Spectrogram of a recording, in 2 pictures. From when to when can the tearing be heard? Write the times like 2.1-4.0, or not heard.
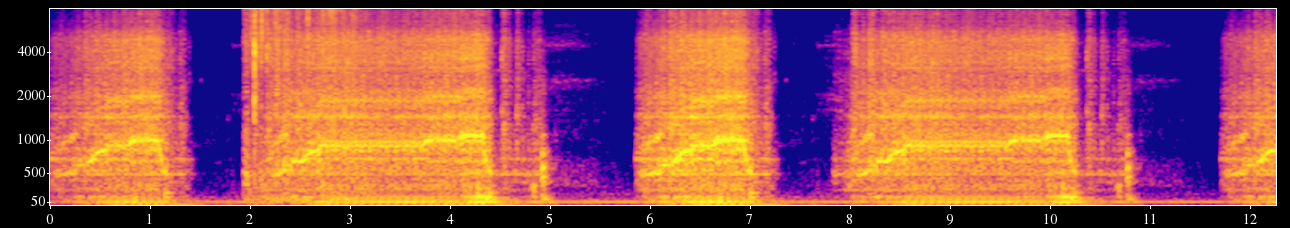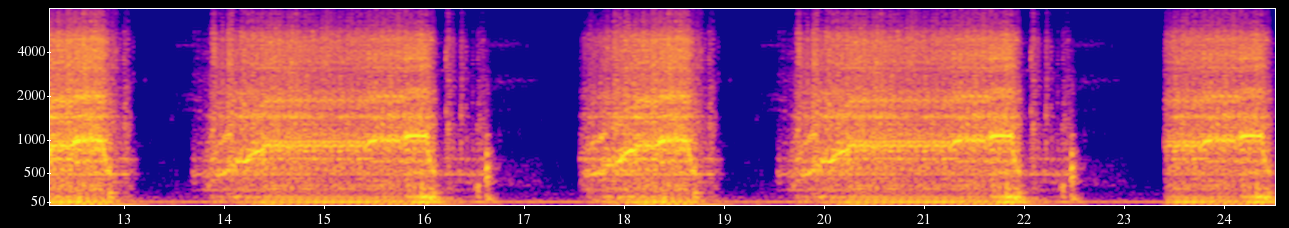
1.9-3.2.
